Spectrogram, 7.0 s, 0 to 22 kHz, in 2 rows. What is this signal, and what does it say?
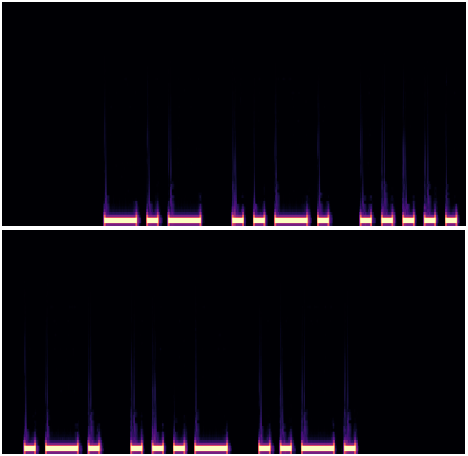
Morse code, heard as a keyed tone, about 15 wpm, 700 Hz. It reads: KF5RVF
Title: USA Call Signs - 6 Characters - 3x Character Spacing - 15wpm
